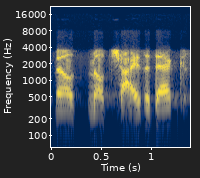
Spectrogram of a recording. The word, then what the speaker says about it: Melchizedek: It's M-E-L-C-H-I-Z-E-D-E-K. It kind of looks like Melchizedek, sort of, but it's pronounced Melchizedek.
